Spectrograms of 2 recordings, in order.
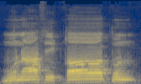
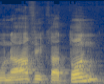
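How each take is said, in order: First: منافقاتن with "qaa" held long before "tun"; teacher's slow منافقاتن, drawn-out aa; long plural ending. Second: منافقتن as "munaafiqatun", short "qa"; rising teacher's منافقتن, unstretched "qa"; singular word form. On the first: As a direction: slowly stretch "munaafiqaaatun" in منافقاتن. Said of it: "مؤنث بنانے کا طریقہ". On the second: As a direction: keep the a before the final "tun" short in منافقتن. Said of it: "اوپر زبر لگانی ہے اور گول تا". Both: Shown as a demonstration.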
